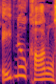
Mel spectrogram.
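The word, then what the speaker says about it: Aidan O'Connell: Is Aiden O'Connell still the quarterback, right? – Oh my God, you said it right.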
